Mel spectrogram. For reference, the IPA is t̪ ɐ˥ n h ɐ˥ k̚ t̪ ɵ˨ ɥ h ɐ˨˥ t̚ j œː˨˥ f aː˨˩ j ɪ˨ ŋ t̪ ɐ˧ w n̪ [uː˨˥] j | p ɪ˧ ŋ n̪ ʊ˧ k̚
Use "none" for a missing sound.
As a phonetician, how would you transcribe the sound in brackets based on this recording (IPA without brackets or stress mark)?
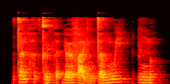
uː˥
